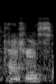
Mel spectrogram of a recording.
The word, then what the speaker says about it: Petrus: Next is Petrus, if I'm pronouncing that right. Yeah, it's Petrus. So my name's Petrus.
